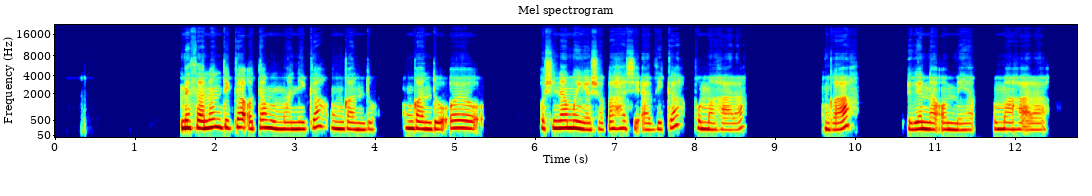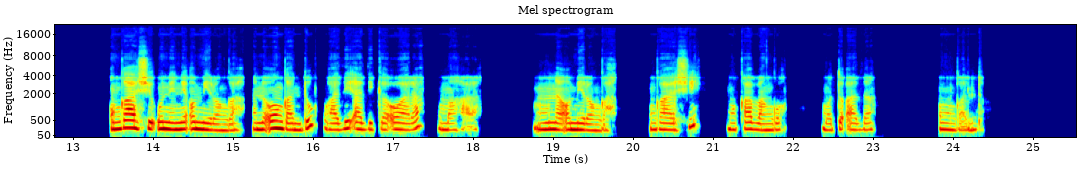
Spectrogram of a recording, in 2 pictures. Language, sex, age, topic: Oshiwambo, female, 18-24, agriculture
